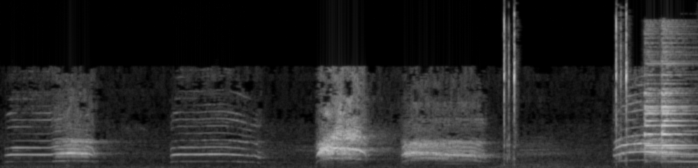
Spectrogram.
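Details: Two cats fighting, trading long wavering yowls that shift into harsh, screeching screams. Sharp brief clicks or thuds cut in near the end before a final rising, strained wail.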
